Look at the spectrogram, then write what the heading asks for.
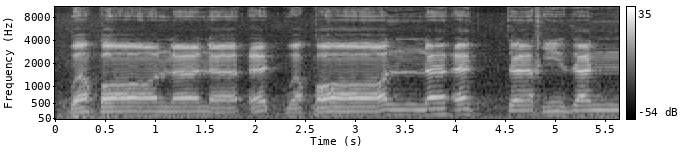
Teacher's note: idghamul lam fil lam, diidghamkan lam pada lam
